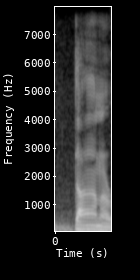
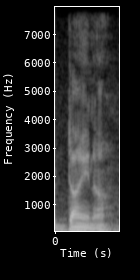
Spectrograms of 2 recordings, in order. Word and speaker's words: Dana: two barrel Holly carbs a Donna rear end or a Dana depends what side of the bridge you're from how you pronounce that and 41 gears that's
